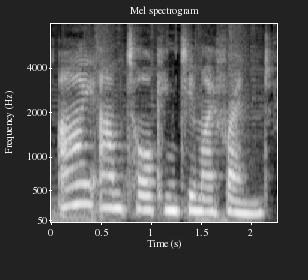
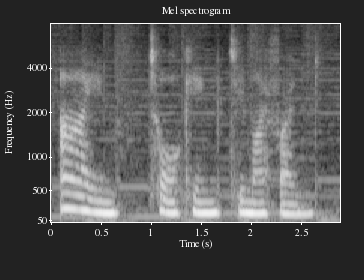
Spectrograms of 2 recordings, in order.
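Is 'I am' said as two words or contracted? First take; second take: two words; contracted. First: I and am are said as two separate words. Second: I and am are joined into one syllable.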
